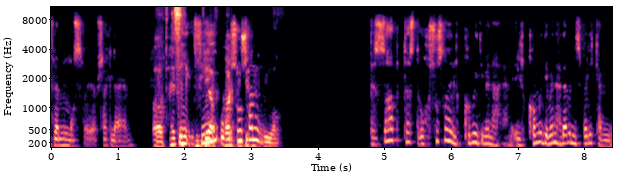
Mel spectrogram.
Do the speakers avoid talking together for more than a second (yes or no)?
no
